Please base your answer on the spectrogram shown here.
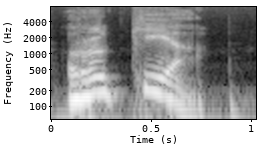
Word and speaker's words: Rukia: Then there's Rukia, Rukia, R-U-K-I-A, Rukia.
